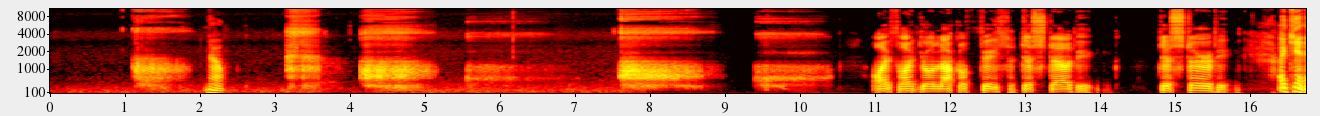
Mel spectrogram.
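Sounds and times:
voice imitating heavy mechanical respirator breathing: 0:01.1 - 0:02.0, 0:03.2 - 0:06.6, 0:07.6 - 0:10.5
speech: 0:02.1 - 0:02.4, 0:11.2 - 0:14.0, 0:14.8 - 0:16.7.

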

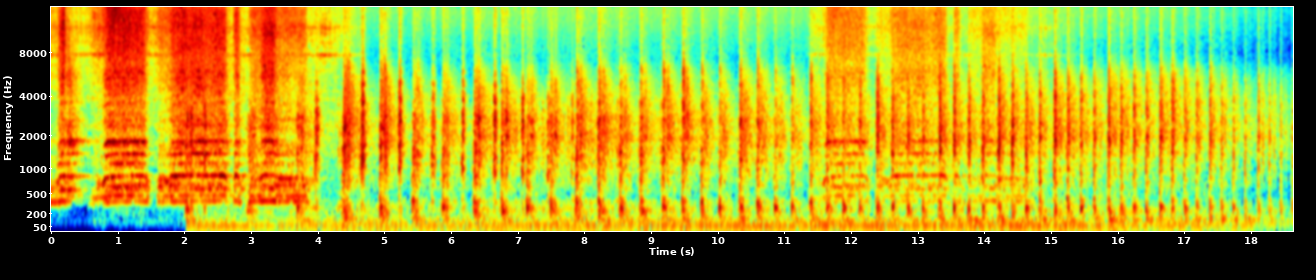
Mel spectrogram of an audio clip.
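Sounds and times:
steam train whistle: 0:00.0 - 0:04.1, 0:11.4 - 0:15.1
steam train rhythmic chugging: 0:00.0 - 0:18.6.

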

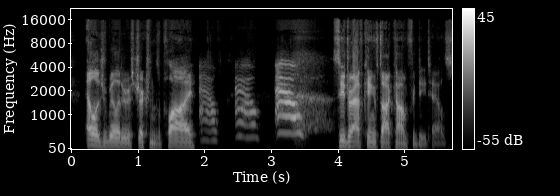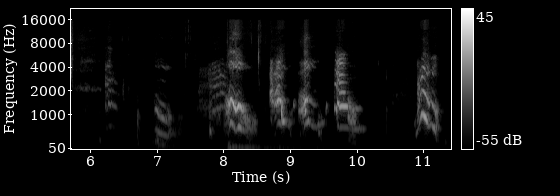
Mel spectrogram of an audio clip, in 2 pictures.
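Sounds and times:
speech: 0:00.2 - 0:02.3, 0:04.0 - 0:05.8
cat meowing and yowling: 0:07.8 - 0:10.1.

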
